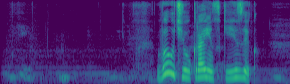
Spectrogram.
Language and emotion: Russian, neutral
